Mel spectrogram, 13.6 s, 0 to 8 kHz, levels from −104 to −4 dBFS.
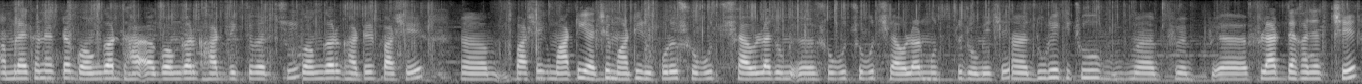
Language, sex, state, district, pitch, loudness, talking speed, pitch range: Bengali, female, West Bengal, North 24 Parganas, 210 Hz, -27 LUFS, 160 wpm, 200-225 Hz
